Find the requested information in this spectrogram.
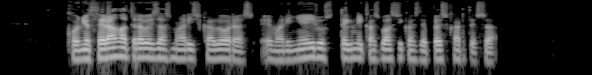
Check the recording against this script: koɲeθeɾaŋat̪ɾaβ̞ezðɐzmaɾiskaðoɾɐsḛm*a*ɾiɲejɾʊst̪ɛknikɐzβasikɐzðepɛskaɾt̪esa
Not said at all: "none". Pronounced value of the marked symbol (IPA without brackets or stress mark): a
